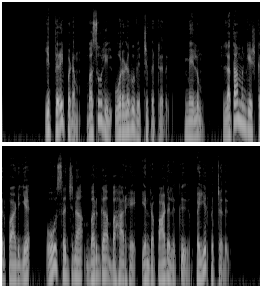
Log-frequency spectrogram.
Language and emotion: Tamil, neutral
